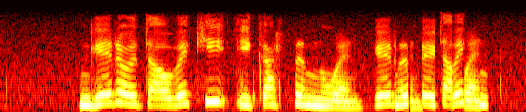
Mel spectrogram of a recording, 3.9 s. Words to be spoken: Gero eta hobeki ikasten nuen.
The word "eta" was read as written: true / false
true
